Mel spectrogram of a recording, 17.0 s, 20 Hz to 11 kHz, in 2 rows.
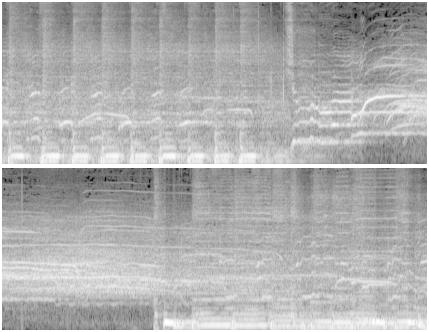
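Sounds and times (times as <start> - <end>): live pop band with singer: 0.0 - 10.4, 11.0 - 17.0
crowd whooping: 0.0 - 17.0.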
